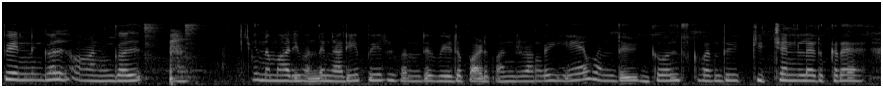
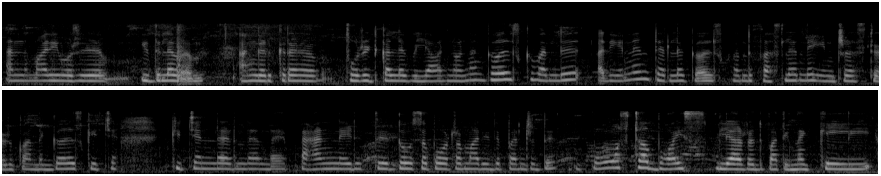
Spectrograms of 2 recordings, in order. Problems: low volume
